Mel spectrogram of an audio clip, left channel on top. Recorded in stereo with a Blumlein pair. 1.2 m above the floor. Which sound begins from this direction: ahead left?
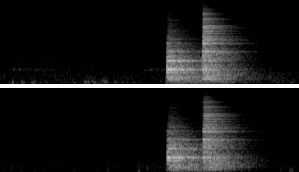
Dishes clattering, at 1.7 s.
